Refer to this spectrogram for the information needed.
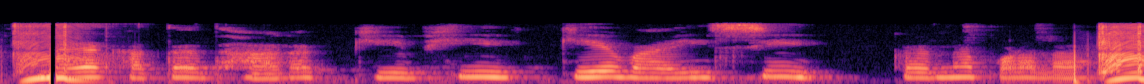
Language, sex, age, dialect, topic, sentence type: Bhojpuri, male, 18-24, Western, banking, statement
